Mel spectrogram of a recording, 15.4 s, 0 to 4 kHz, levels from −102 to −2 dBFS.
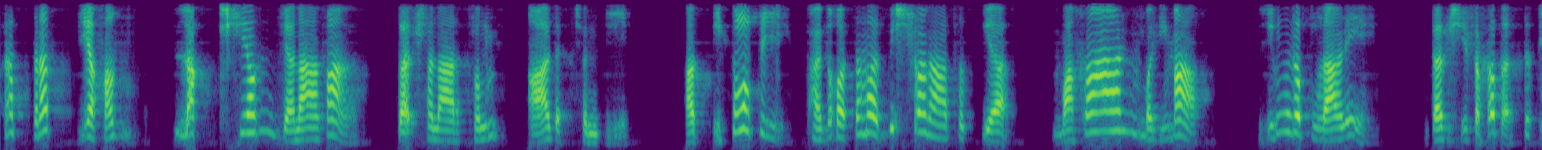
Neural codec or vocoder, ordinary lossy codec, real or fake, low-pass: codec, 16 kHz, 1 kbps, FunCodec, trained on LibriTTS, 50 frames a second; none; fake; 3.6 kHz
